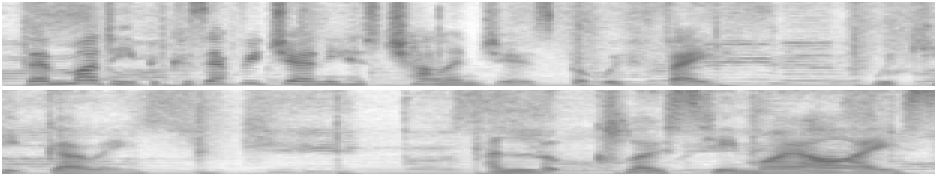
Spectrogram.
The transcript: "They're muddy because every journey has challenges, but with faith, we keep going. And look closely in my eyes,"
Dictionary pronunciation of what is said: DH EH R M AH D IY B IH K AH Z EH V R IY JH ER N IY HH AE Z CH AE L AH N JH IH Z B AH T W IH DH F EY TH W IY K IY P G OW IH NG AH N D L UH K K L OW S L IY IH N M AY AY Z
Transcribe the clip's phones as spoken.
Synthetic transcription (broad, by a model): DH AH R M AH D IY B IH K AH Z EH V R IY JH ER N IY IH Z CH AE L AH N JH IH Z B AH T W IH DH F EY TH W IY K IY P G OW IH NG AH N L UH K K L OW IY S M AY AY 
